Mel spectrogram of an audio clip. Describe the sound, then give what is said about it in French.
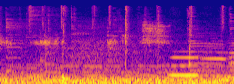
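Steady low rumble of road and engine noise from inside a moving car driving in southern Spain, Andalusia, continuous and fairly loud, with faint tonal hums and a few soft clicks riding on top. “voiture, au sud de l'Espagne, Andalousie.”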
